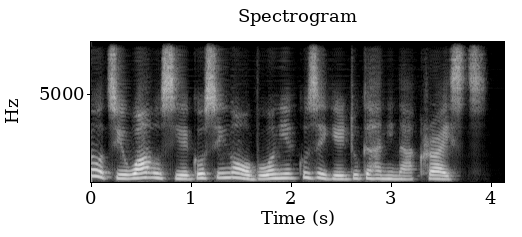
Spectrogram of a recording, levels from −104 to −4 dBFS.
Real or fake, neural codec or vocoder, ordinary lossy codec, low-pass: fake; codec, 16 kHz, 0.3 kbps, FocalCodec; none; none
